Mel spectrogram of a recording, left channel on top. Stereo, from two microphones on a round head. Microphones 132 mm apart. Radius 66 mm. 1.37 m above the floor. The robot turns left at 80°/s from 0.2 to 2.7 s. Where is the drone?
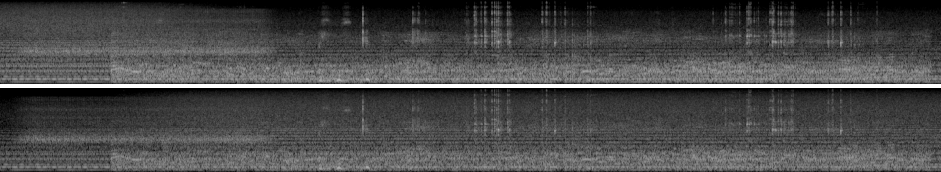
60° left (ahead or behind); by 9.4 s 60° right (ahead or behind).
